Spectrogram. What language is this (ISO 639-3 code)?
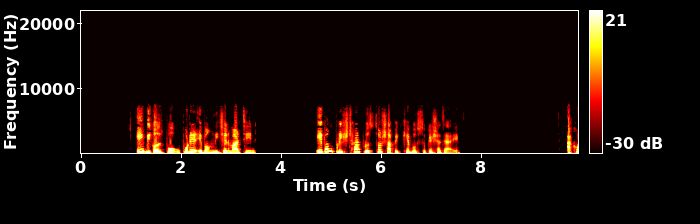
ben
